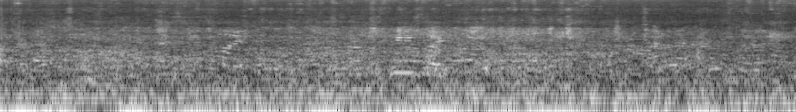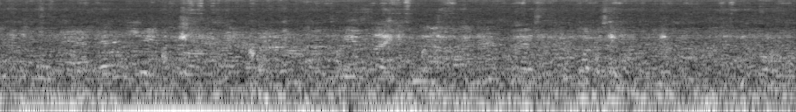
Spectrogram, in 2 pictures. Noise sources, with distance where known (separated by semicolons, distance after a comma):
person or small group talking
